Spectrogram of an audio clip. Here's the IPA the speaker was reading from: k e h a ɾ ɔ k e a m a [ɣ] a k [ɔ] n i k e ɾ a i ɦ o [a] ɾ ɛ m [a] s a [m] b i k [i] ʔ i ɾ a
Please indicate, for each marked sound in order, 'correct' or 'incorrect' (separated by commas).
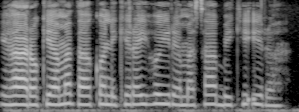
incorrect, correct, incorrect, correct, incorrect, correct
